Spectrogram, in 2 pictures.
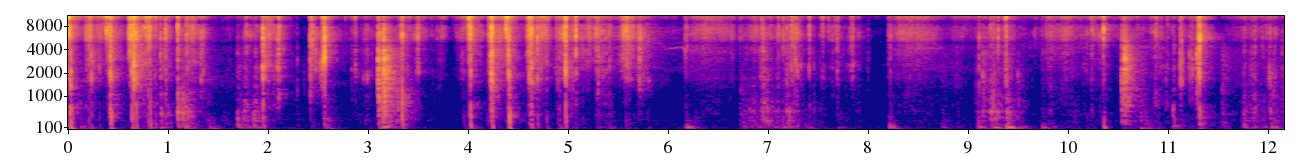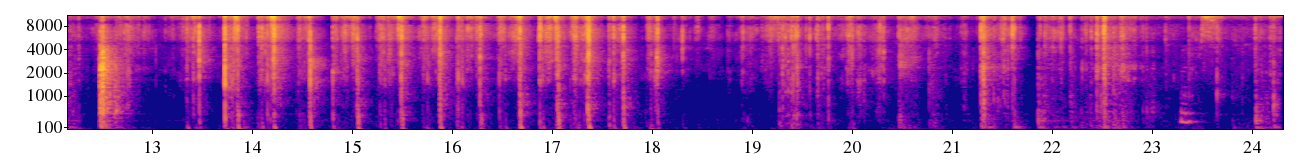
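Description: A deck of tarot cards shuffled up close in repeated bursts of brisk riffling and slapping, broken by short pauses.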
